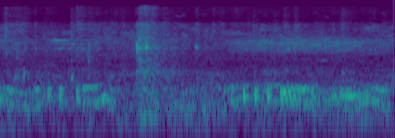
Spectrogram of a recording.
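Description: Racing pigeons from a Bangladeshi club loft coo in low, throaty bursts, close by, with faint chirps and background noise throughout.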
